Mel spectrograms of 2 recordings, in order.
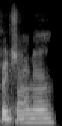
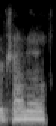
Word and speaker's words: Regina: So I go through Winnipeg there, and then I would go on to Winnipeg to, I think it's pronounced Regina in Saskatchewan, 6 hours.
